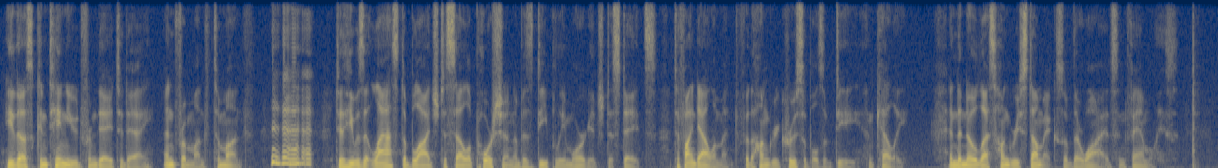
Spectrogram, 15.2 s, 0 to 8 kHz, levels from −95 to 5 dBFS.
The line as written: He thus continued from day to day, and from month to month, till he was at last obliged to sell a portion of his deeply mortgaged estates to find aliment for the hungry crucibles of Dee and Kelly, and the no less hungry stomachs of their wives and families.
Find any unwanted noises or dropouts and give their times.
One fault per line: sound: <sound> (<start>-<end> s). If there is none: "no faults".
sound: laugh (3.4-3.9 s)
sound: tap (14.9-15.0 s)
